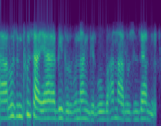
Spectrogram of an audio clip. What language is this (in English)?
Bodo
